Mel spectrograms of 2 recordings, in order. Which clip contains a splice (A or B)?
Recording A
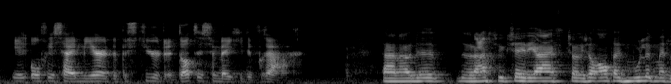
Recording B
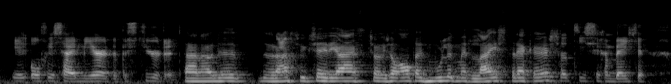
B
